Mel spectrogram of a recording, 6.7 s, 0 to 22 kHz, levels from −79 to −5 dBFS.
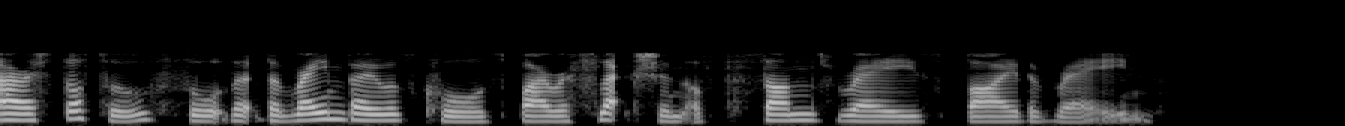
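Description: No technical faults can be heard in this speech recording. There is nothing here that calls for a time mark or an explanation.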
